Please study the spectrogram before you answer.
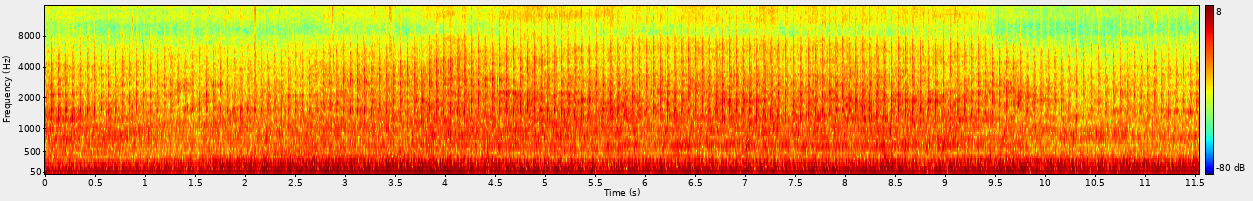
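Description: Steady rough idle with a dull, loosely regular knock about four times a second under the engine note, possibly piston slap.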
